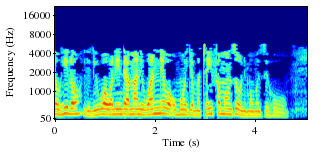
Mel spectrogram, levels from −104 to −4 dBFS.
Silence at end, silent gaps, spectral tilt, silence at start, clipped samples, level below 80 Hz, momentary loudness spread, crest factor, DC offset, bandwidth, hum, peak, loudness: 0.4 s; none; -4.5 dB/octave; 0 s; under 0.1%; -78 dBFS; 12 LU; 16 dB; under 0.1%; 5.8 kHz; none; -12 dBFS; -29 LUFS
